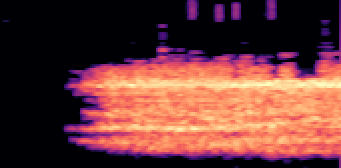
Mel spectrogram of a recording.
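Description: A howling wind sound effect evoking winds across the snow-covered reaches of the wild northwest, in a Quaker Oats Company radio presentation with the Mutual Broadcasting System, rises from silence into a steady, loud, hollow rush that holds without letup, with a thin, band-limited quality like an old radio broadcast.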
